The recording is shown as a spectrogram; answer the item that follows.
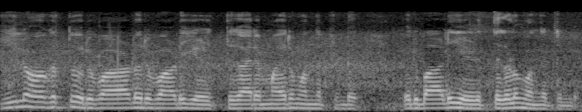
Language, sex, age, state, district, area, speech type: Malayalam, male, 45-60, Kerala, Palakkad, rural, spontaneous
